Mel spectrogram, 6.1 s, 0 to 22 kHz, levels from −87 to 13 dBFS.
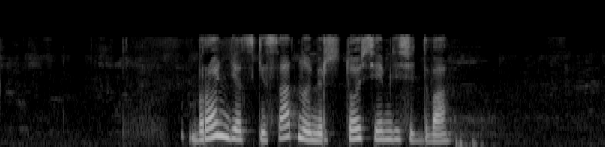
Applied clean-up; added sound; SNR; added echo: none; none; none; none.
